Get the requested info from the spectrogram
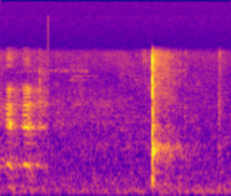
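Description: A single sharp pock of a tennis ball struck by a racket about one and a half seconds in, with a short ring of the strings.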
